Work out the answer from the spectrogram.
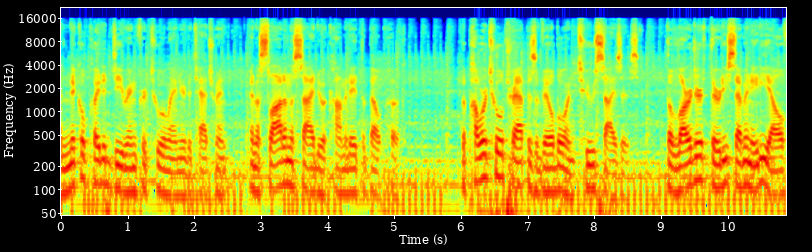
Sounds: speech
music

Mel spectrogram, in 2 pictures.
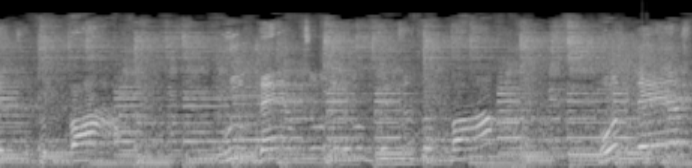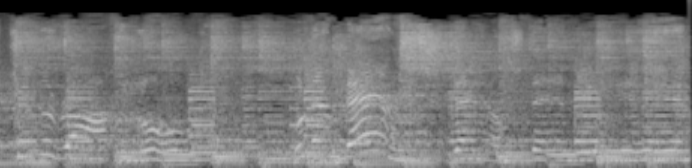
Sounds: swing music
music

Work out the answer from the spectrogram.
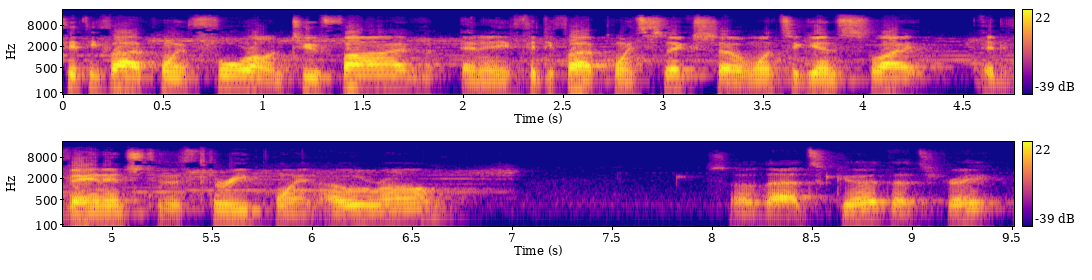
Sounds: speech
music

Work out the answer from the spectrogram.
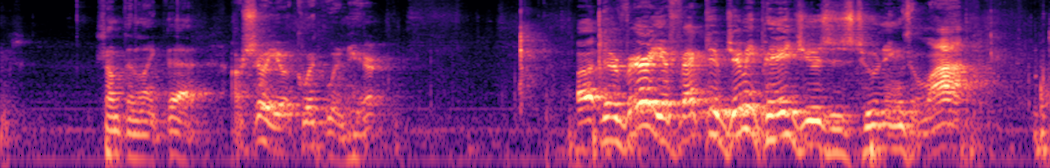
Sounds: speech

